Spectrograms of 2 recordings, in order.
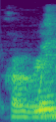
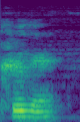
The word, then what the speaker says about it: Kroger: Although it bothers me that Kroger's Winn-Dixie. – Not Kroger's. Like, it should be Kroger's, but it's just Kroger. Anyway. – I always pronounced it Kruger. – You're wrong. – It's like K-O-R-G-U-R-E-S. – No, it's K-O-R.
